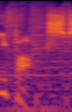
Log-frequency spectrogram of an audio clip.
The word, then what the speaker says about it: epochs: Let's check our epochs or epics if you prefer to pronounce it that way.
